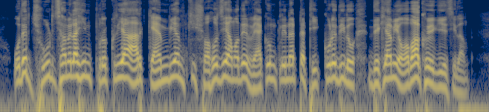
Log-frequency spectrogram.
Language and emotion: Bengali, surprised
